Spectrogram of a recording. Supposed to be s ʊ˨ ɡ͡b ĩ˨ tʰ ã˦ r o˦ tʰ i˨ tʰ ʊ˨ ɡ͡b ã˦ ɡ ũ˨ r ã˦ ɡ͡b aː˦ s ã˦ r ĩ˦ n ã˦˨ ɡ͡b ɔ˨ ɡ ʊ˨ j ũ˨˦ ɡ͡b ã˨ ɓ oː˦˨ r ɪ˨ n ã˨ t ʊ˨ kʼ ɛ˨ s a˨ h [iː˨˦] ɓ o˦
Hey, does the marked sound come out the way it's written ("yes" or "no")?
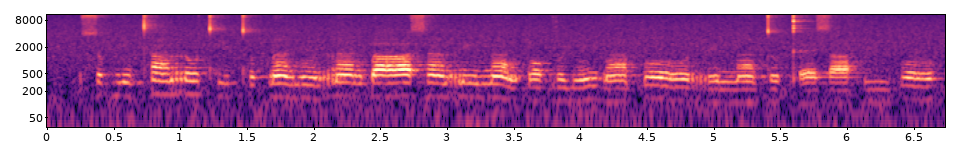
no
